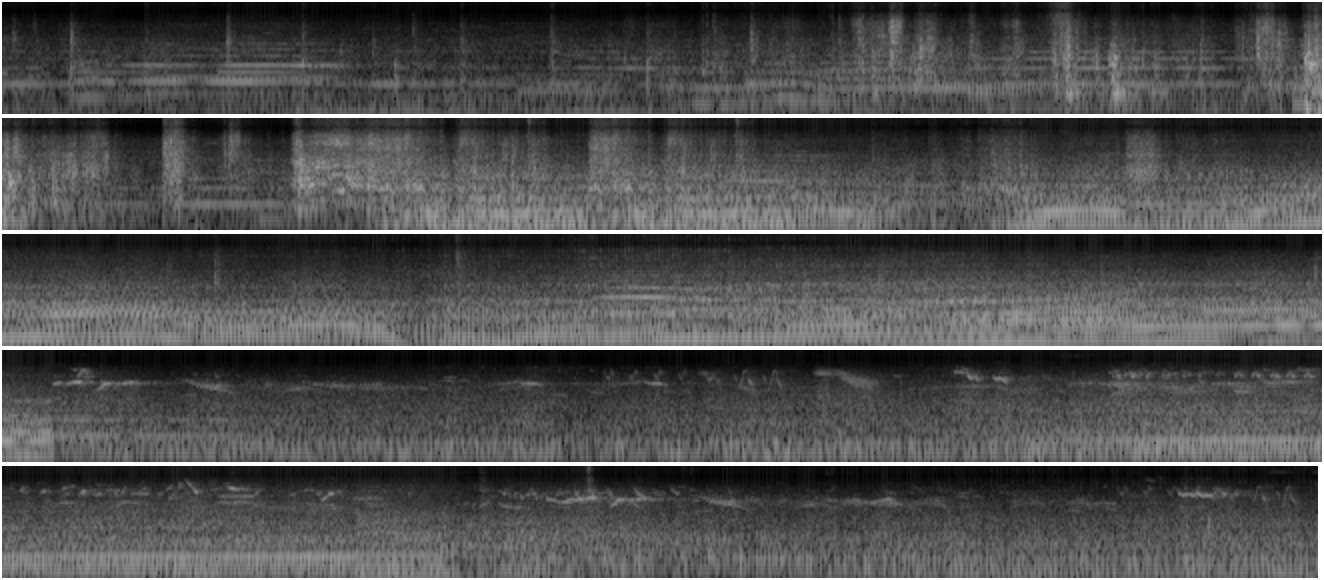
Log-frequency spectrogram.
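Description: Background music. About eight seconds in, an old pickup truck's engine comes in loud, its pitch rising and falling as it revs up and down and pulls away. A steadier hum follows near the end.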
